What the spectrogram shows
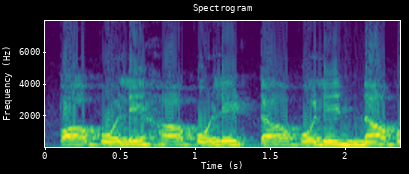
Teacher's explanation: आप कोई भी वर्ण बोलेंगे या कोई भी शब्द बोलेंगे तो वर्ण जितने भी आप उच्चारण करेंगे, चाहे आप प बोले, ह बोले, ट बोले, न बोले, सब में अ का उच्चारण आ रहा है, वो अपने आप ही रहता है, बाय डिफॉल्ट जो है अ का उच्चारण है, तो इसलिए इसको क्या कहा गया है, केंद्रीय स्वर कहा गया है।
